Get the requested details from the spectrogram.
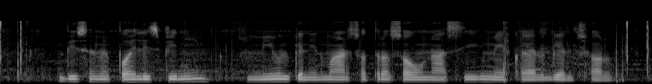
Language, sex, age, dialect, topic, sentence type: Maithili, male, 18-24, Southern/Standard, agriculture, statement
